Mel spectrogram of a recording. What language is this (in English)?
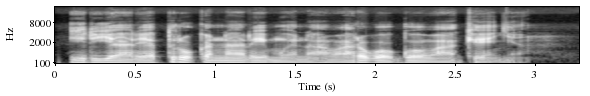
Kikuyu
